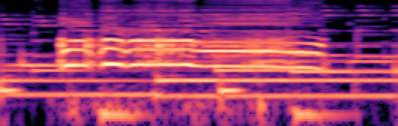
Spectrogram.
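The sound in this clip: A rooster crows once, a long, loud, tonal call that holds steady before trailing off at the end.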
